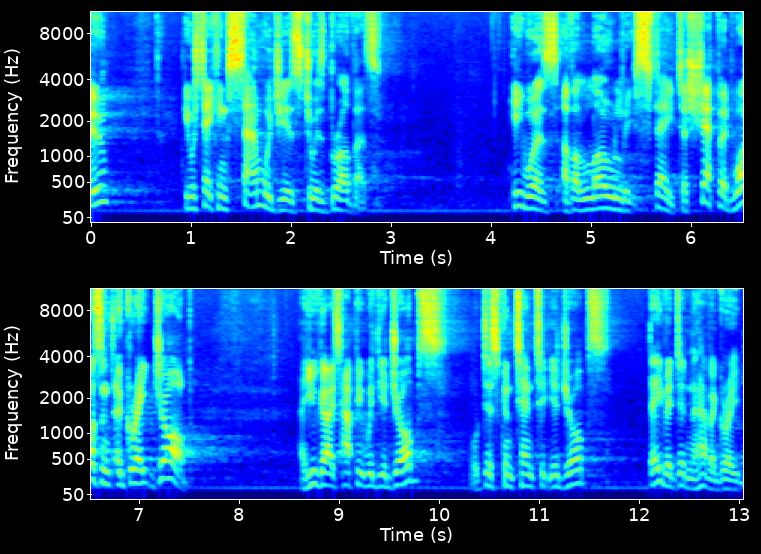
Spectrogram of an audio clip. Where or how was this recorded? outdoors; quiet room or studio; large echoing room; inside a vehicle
large echoing room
